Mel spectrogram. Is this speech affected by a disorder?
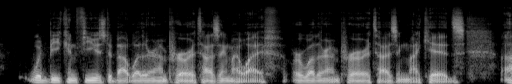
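No.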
